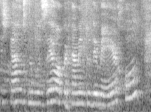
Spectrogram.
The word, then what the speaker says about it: Meyerhold: em Sorocaba, mecenas, e ele pronunciava Meyord. Só depois eu vim a descobrir que Meyord era Meyerhold.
